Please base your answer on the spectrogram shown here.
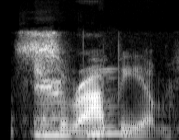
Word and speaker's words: Serapeum: Spell it right. I want to say Serapeum or something, but anyway, by Theodius. Serapeum.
